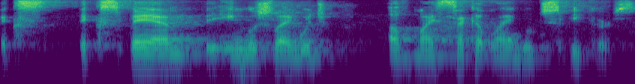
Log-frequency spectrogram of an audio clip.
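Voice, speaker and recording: A man's voice at a moderate pace. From US Pacific Northwest (Portland, Oregon). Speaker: history and ESL teacher. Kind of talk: live stream interview. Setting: live stream video call.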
